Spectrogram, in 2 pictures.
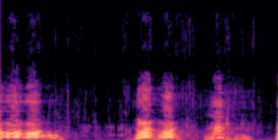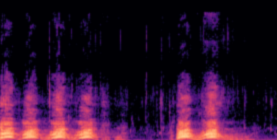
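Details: Domestic village dog barking to call fish to come and eat, a run of short yelping barks in clusters of two to four, about four per second within bursts, separated by brief pauses.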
